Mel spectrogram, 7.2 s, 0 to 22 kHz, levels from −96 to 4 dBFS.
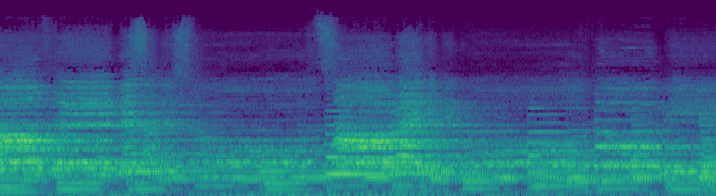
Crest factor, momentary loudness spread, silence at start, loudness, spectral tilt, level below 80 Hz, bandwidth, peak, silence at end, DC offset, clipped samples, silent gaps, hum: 18 dB; 12 LU; 0 s; -27 LUFS; -5.5 dB/octave; -52 dBFS; 16 kHz; -8 dBFS; 0 s; under 0.1%; under 0.1%; none; none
